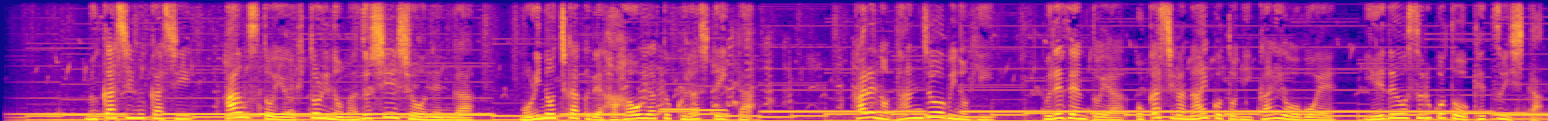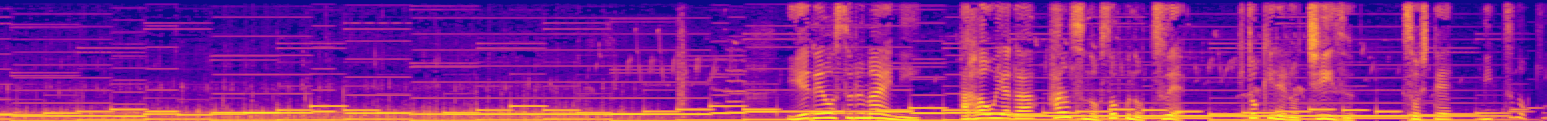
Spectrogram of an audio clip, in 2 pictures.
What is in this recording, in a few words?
japanese video games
